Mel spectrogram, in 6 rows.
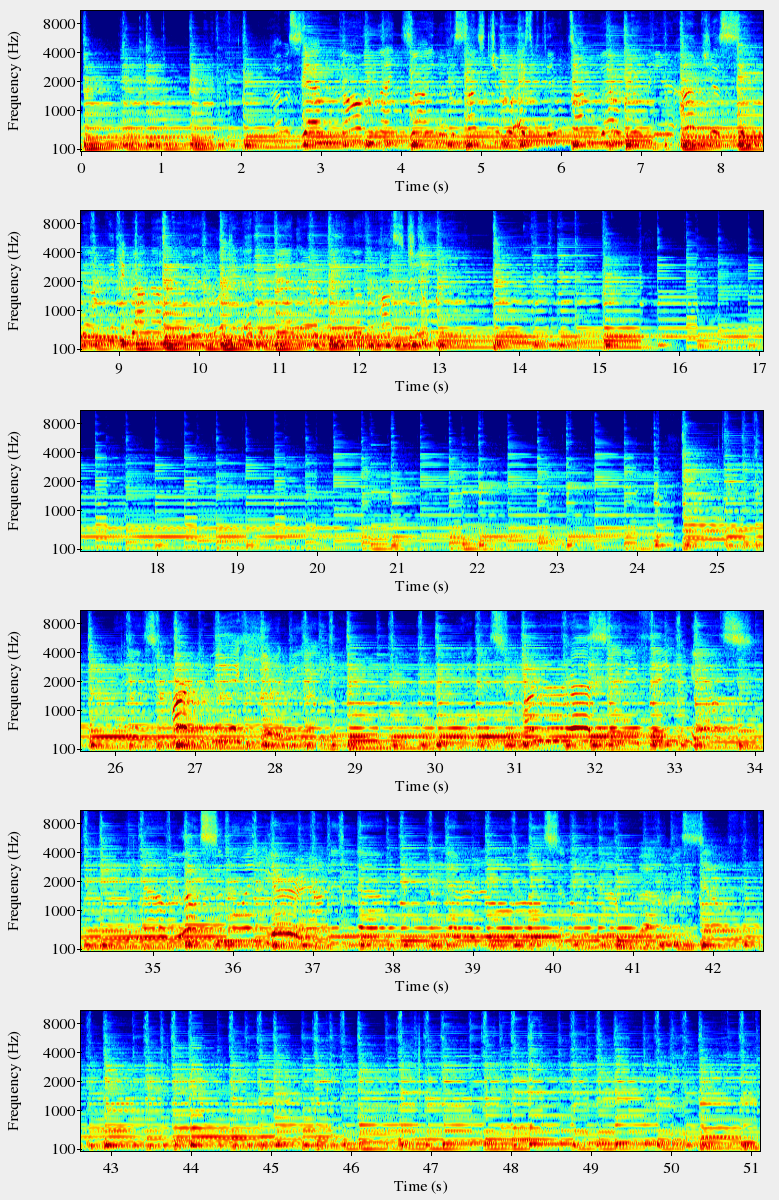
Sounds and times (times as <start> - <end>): Music: 0.0 - 51.1.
